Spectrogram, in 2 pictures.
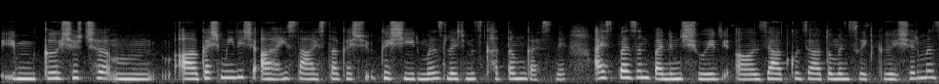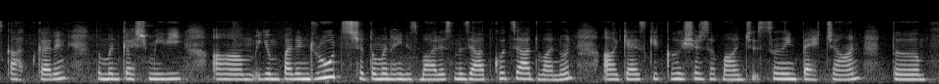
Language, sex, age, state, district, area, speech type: Kashmiri, female, 18-30, Jammu and Kashmir, Baramulla, rural, spontaneous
